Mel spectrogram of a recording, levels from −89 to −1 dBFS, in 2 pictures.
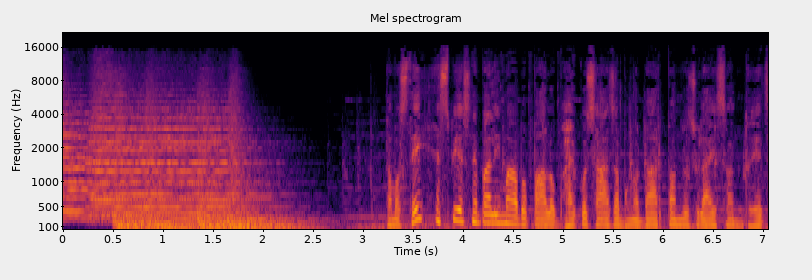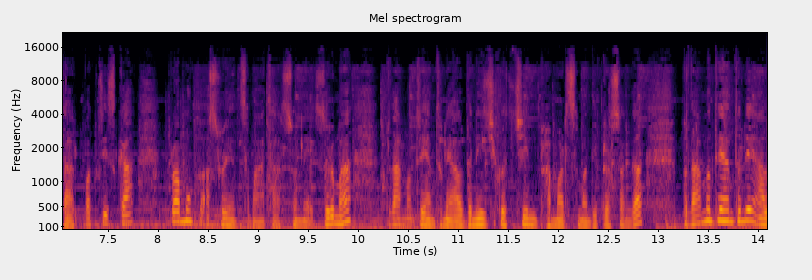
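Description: No technical faults turn up anywhere in the clip. Nothing in it breaks, drops out or distorts at any point.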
